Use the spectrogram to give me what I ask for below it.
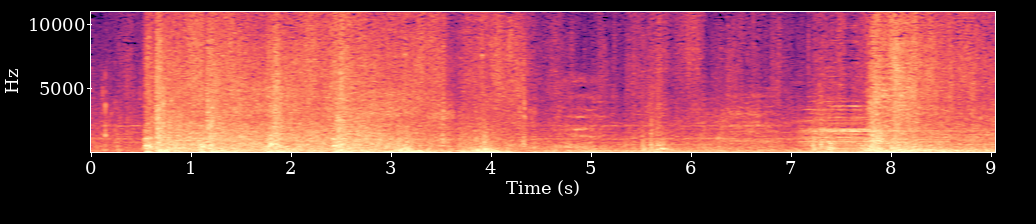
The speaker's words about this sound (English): Oh, it's an attack that shoots. Throws neat. A little, arc of holy damage.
